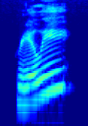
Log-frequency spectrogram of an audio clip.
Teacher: to sound surprised you often make the rising tone longer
